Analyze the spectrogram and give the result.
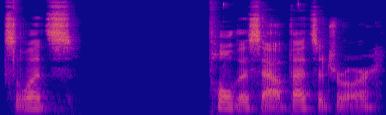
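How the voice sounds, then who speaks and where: Young male streamer with a gravelly, fry-edged voice, rambling chattily over keyboard clicks while he builds a 3D model live. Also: a little high, flat delivery, unhurried. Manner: chatty, thinks aloud, reads and answers chat. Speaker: game dev streamer.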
